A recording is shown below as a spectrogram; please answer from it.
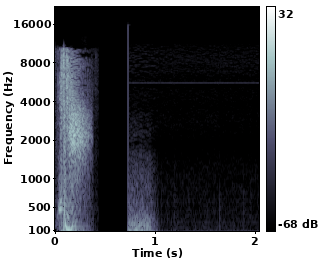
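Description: Cartoon punch sound effect for a boxing glove striking: a loud swishing whack, then a sharp click and a shorter, lower hit about three-quarters of a second in, after which only a faint hum remains.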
